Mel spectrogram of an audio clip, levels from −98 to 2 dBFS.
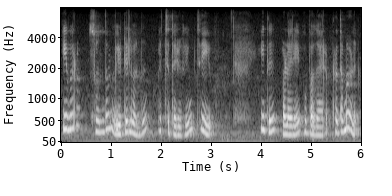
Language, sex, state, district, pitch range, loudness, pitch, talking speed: Malayalam, female, Kerala, Kasaragod, 205-290 Hz, -16 LUFS, 250 Hz, 90 wpm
